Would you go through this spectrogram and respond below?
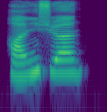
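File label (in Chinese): "寒暄", Mandarin Chinese; HSK6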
